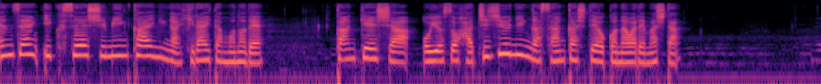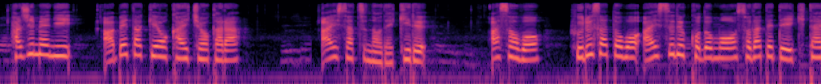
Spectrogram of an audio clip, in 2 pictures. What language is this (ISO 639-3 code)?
jpn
